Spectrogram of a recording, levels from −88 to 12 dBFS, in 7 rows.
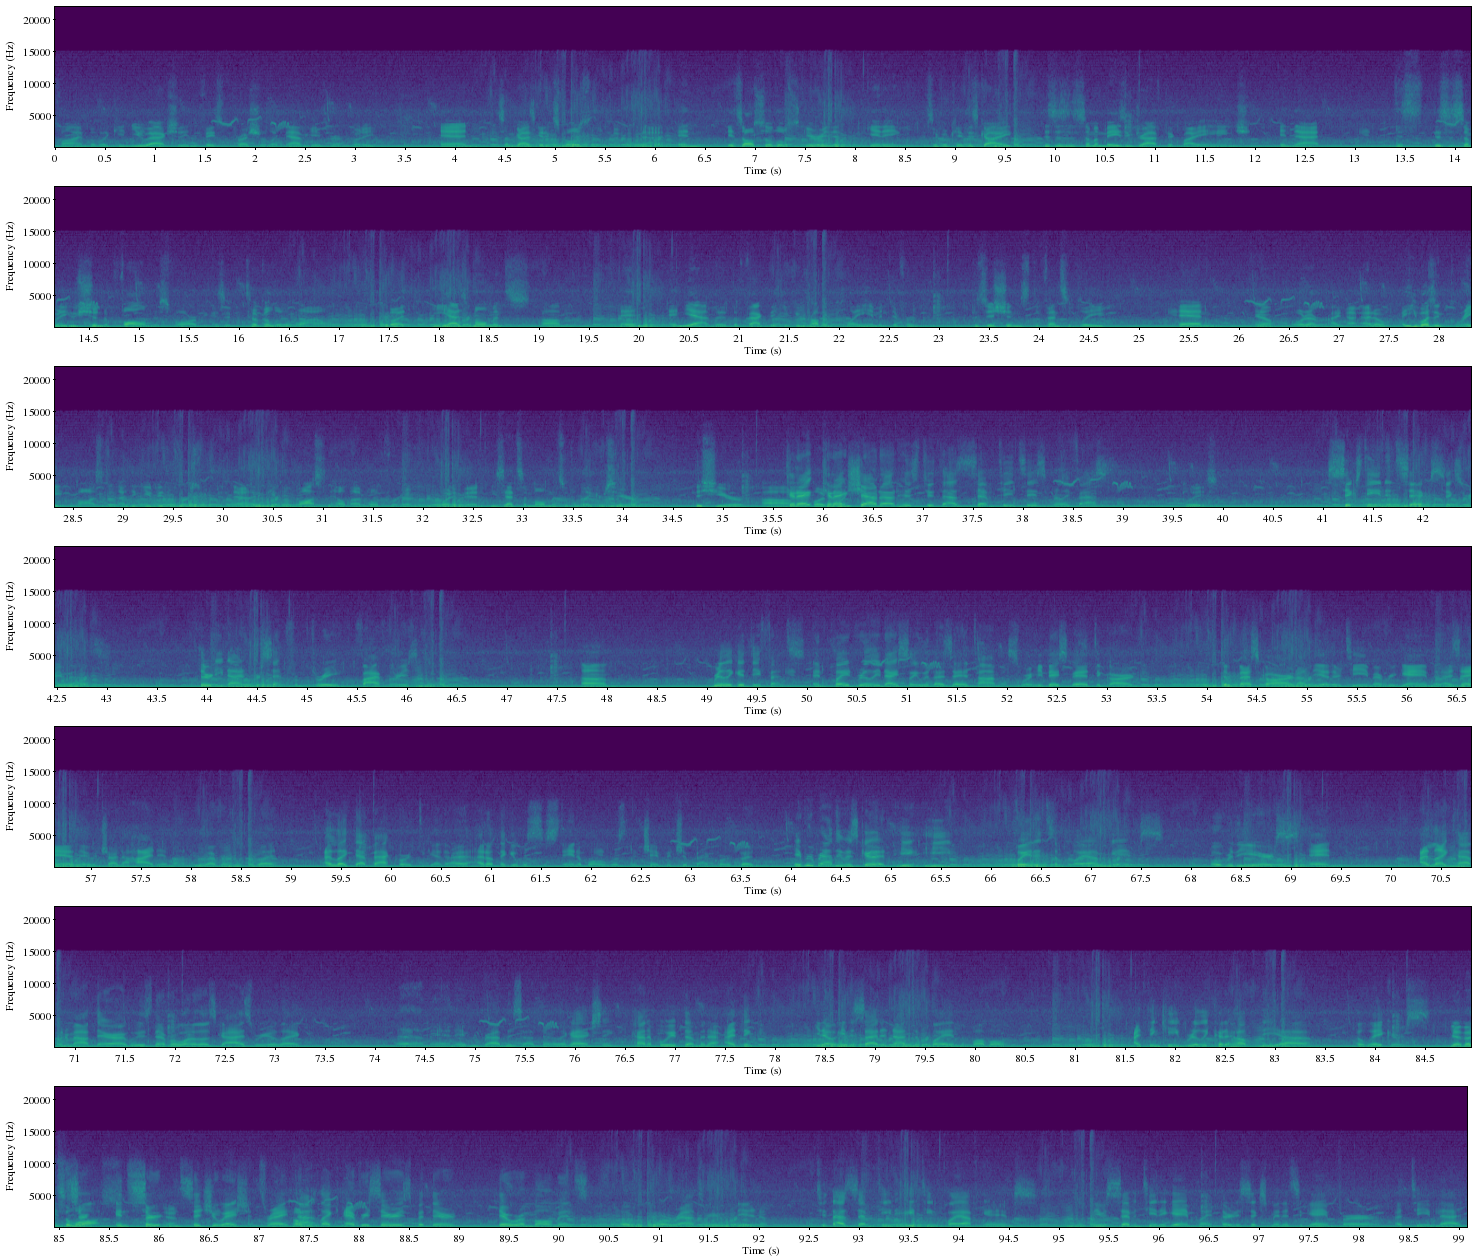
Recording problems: electrical hum; loud; throughout; 50 Hz, 6 dB below the speech

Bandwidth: 15 kHz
